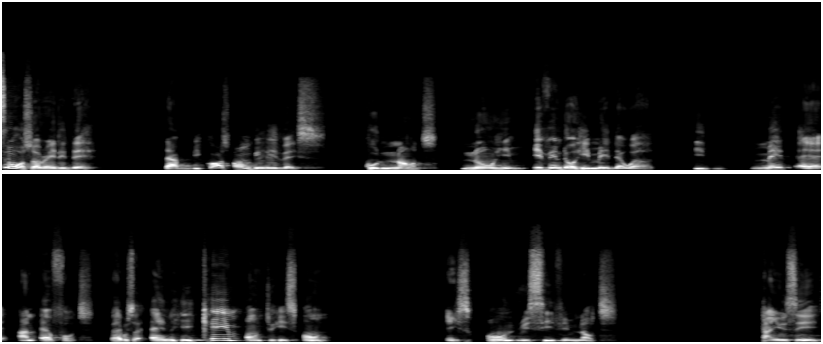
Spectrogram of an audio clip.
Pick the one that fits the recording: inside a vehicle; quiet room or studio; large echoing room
large echoing room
